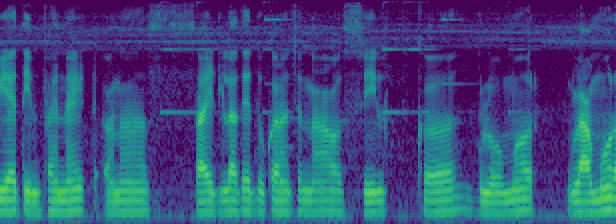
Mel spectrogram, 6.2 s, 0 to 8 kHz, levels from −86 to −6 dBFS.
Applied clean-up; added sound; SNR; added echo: none; none; none; none.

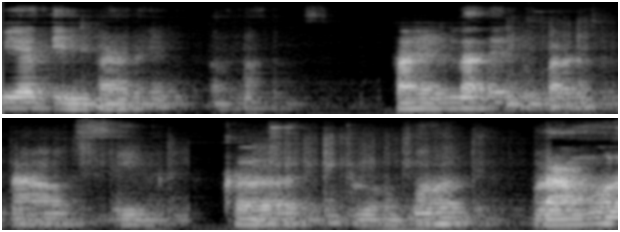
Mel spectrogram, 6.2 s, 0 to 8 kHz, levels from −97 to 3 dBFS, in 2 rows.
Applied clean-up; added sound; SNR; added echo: neural mask model DeepFilterNet 3.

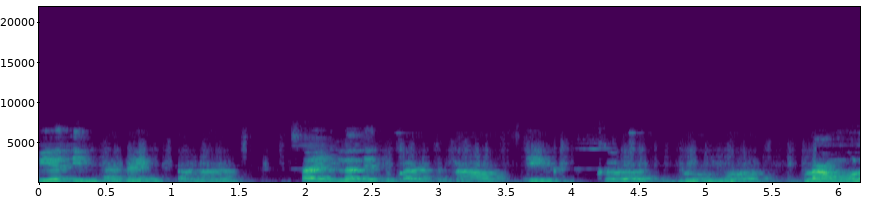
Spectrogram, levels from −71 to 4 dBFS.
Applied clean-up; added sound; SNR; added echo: neural separator model SepFormer DNS4.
